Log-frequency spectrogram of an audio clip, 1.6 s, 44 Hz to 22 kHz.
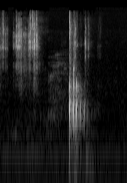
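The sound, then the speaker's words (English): A brief clatter of dice: a few quick, bright rattles followed by a sharper tumble that settles on a hard surface. Fairly quiet, with no voices. “I got a 0 on the dice on that one as well.”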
